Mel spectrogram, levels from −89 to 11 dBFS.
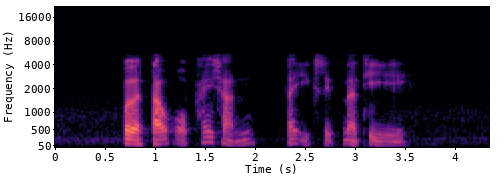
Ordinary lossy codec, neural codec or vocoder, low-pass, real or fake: none; vocoder, 22.05 kHz, 80 mel bands, WaveNeXt; 5.4 kHz; fake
